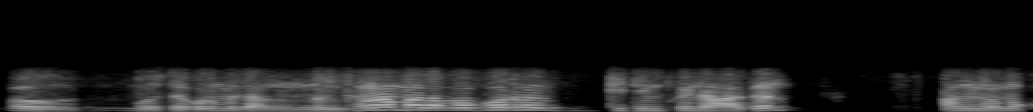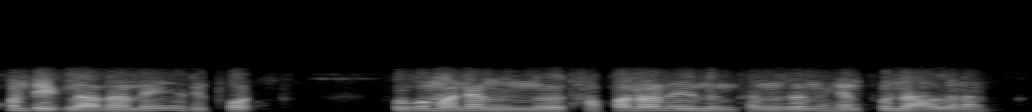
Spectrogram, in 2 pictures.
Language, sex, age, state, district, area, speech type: Bodo, male, 18-30, Assam, Chirang, urban, conversation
